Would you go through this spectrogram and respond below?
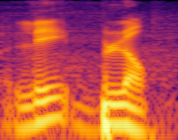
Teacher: There is what we call in French une voyelle nasale, like a nasal sound, okay? And so we need to use the nose to pronounce this. So here, this letter, we say en.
